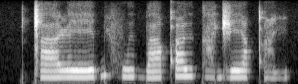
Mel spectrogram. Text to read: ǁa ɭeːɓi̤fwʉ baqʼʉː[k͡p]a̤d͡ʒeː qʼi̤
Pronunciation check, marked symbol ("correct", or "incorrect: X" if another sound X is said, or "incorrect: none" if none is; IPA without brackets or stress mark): incorrect: k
